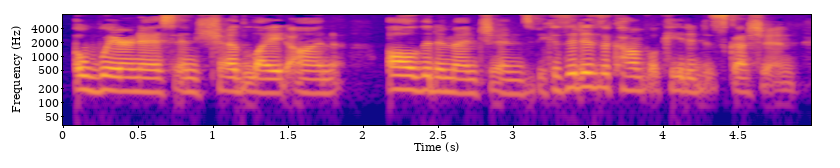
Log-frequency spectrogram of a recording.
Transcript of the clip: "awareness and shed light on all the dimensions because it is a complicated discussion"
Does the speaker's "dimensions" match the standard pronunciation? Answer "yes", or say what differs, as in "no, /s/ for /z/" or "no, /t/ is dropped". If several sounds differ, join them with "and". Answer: yes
